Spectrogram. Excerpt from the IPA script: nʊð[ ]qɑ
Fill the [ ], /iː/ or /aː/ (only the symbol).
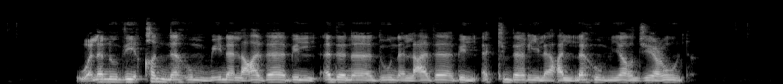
iː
